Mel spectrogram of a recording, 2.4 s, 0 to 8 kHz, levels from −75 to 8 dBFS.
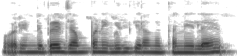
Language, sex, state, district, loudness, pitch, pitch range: Tamil, male, Tamil Nadu, Nilgiris, -16 LUFS, 150 Hz, 140-155 Hz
